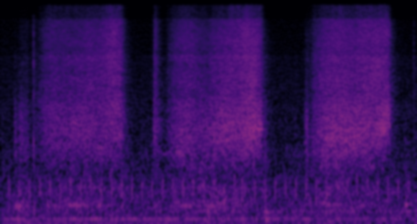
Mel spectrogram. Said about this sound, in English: rubbing over that tape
